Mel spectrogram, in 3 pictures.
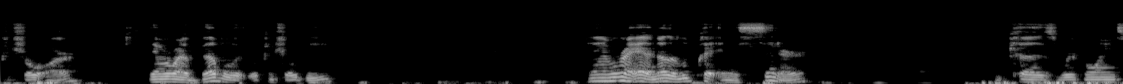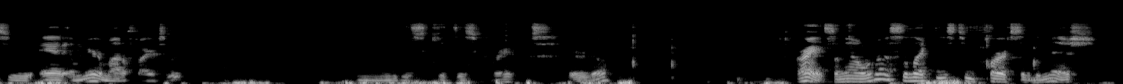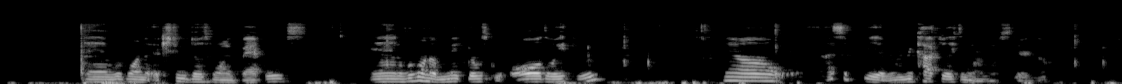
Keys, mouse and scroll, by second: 0.8 ctrl+b, 16.9 a, 17.0 z, 18.7 ctrl+Tab, 23.3 e, 27.3 g, 29.1 a, 29.3 a, 30.2 ctrl+n, 32.1 a.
